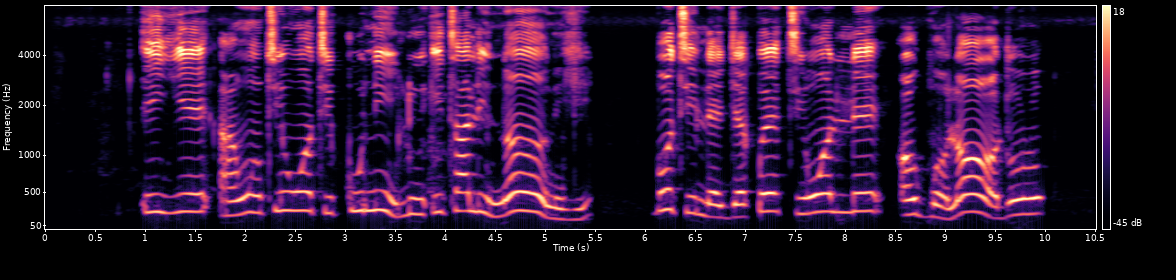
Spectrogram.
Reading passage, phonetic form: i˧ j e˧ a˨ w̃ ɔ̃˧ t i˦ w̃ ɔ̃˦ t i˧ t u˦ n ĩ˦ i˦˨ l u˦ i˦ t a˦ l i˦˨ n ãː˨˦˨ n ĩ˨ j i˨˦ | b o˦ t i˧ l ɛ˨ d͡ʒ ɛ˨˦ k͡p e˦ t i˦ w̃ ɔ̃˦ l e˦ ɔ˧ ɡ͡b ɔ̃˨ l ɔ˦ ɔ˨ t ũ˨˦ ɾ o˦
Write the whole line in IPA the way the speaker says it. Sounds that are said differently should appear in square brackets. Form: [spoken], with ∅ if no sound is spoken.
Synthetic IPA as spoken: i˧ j e˧ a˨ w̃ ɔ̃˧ t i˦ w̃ ɔ̃˦ t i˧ [k] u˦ n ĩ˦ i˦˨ l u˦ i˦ t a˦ l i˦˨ n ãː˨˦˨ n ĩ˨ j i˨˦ | b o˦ t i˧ l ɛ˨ d͡ʒ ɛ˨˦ k͡p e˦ t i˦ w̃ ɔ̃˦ l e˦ ɔ˧ ɡ͡b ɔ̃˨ l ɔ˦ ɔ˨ [d] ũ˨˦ ɾ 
